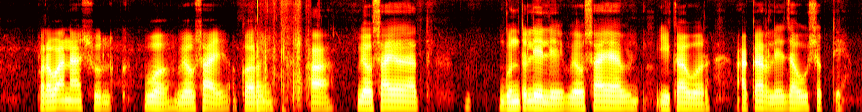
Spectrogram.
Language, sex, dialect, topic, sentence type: Marathi, male, Northern Konkan, banking, statement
